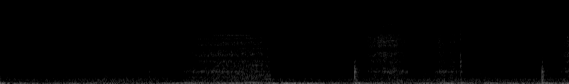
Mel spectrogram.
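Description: A gloved hand writes and underlines with yellow chalk on a small, flat, solid slate chalkboard in a wooden frame. It makes bright, raspy scratching strokes: one long stroke, then several shorter ones, with quick taps of the chalk between them. Under it all is a low, steady background rumble.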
